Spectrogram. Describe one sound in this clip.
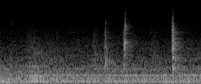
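A finger clicks a floor button inside an elevator.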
